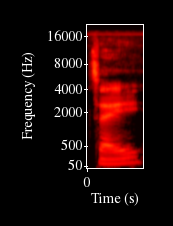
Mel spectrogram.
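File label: "zei" Mandarin Chinese pinyin voice, second tone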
